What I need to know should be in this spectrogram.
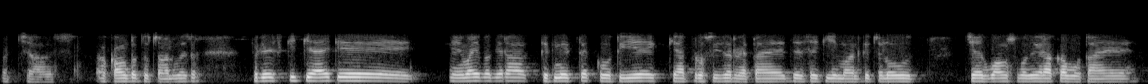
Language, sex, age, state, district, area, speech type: Hindi, male, 18-30, Rajasthan, Karauli, rural, conversation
